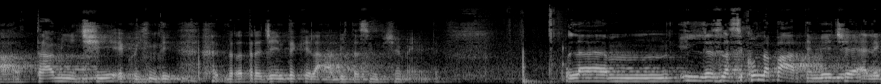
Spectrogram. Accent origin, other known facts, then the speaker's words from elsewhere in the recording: Bolzano, Trentino-Alto Adige, Italy; credo che tutti proveniamo da Bolzano, quindi conosciamo la nostra città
